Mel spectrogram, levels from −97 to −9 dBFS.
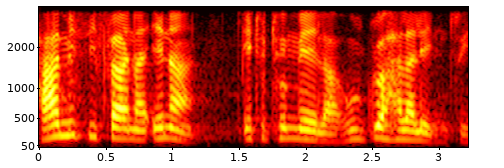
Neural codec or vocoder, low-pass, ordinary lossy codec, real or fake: none; 3.6 kHz; none; real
